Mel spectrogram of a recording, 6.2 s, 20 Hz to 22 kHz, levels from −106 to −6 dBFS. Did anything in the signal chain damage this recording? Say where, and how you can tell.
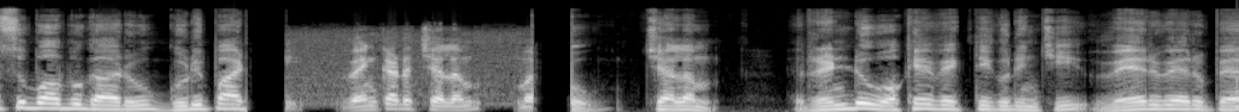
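Yes. Across the whole clip the speech sounds rough and grainy, with noise filling the gaps between harmonics and a thin, synthetic-sounding top band. This points to the codec stage, likely low-delay AAC compression (AAC-ELD) at about 32 kbps. Its short frames resolve pitch harmonics poorly, so at this rate the damage is plainly audible. Because it is steady for the entire clip, it is not a device change.

From 1.24 s to 2.87 s, the input switched to a poorer device, likely at the driver or device level. The switch begins with a gap of about 200 ms. Then nothing above 7.6 kHz comes through, so the sound turns duller, and a new noise floor appears about 30 dB below the speech. The full band returns just before "చలం రెండూ ఒకే వ్యక్తి". Loudness stays roughly the same, so this is a change of microphone path, not a gain or level fault.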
